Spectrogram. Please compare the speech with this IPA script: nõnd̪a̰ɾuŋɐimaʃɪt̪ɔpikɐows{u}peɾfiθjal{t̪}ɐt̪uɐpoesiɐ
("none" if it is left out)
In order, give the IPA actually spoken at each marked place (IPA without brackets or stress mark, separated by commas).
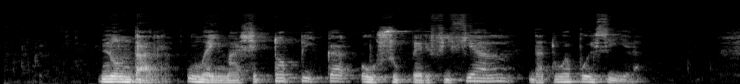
u, d̪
